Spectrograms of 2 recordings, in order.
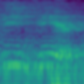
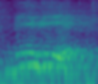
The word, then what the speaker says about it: vivir: that V is pronounced, a lot of times it sounds very be-ish, like your English be, right? So you don't hear me saying vivir, like really hard V. You'll hear me say vivir, right?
